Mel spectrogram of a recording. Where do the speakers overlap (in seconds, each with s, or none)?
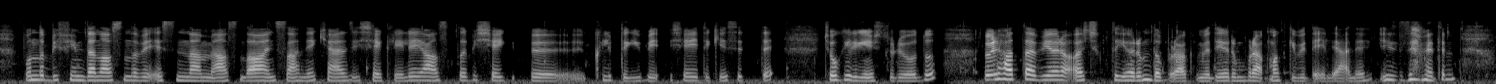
none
